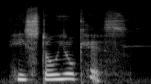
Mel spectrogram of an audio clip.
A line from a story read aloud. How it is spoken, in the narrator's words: Waverley murmured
